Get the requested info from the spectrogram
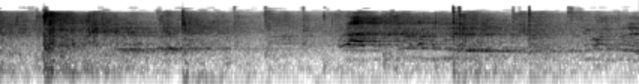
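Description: Jumping stilts (powerbocks) landing on a hard hall floor, with one loud thud about half a second in and softer thumps after it, and voices calling out.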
